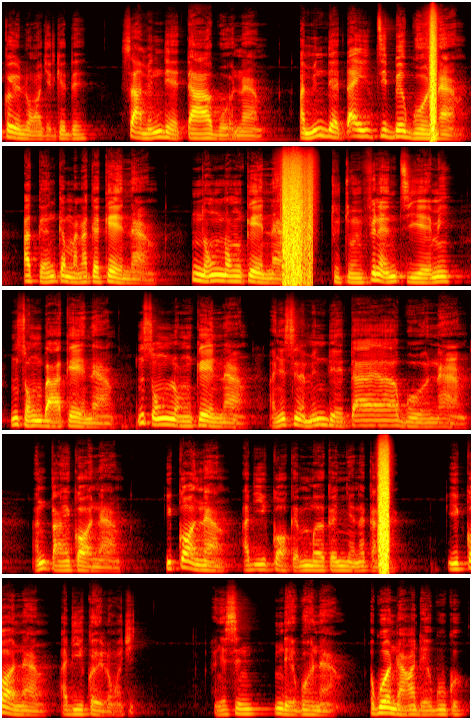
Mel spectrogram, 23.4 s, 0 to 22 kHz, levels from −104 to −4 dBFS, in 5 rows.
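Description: Speech clip with three wireless microphone noise hits, at 4.16 to 4.43 s, 7.37 to 7.87 s and 17.78 to 17.99 s, each a brief swish of static over the voice. The analogue FM radio link is fading as reflected signals cancel, letting receiver noise rise and momentarily mask the audio.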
